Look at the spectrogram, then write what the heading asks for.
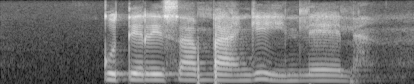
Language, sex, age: Tsonga, female, 20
